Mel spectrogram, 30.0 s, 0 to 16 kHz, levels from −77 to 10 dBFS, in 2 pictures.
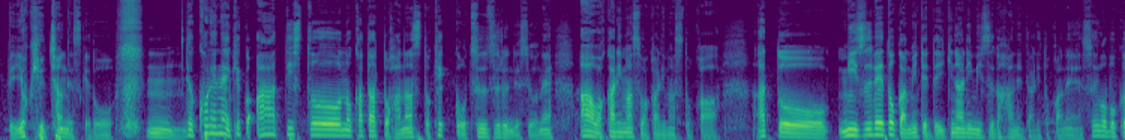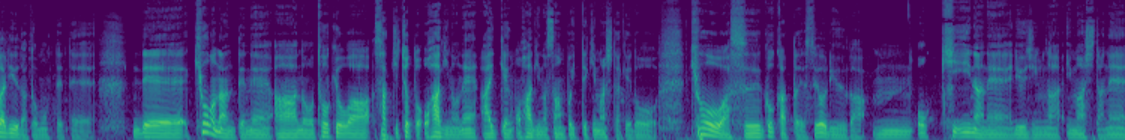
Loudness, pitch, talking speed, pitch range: -20 LUFS, 95 Hz, 325 characters per minute, 85-110 Hz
